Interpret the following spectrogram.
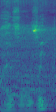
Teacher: você tem a sílaba tônica vol, que é a penúltima, e termina em R.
